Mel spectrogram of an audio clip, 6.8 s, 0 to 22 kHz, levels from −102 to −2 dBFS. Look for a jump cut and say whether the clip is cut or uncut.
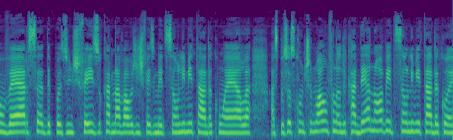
uncut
